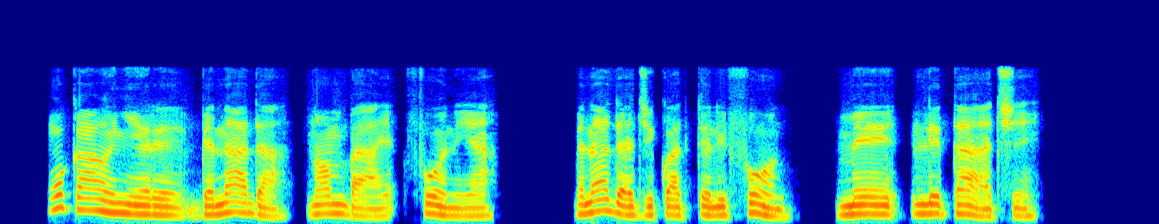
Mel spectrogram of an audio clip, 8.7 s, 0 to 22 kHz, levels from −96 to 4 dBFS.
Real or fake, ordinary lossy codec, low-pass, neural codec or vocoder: real; none; 7.2 kHz; none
